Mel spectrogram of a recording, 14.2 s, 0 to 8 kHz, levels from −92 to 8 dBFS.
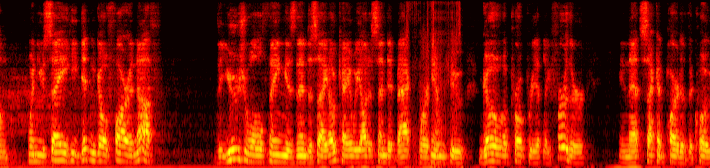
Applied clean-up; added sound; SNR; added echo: neural separator model SepFormer DNS4.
